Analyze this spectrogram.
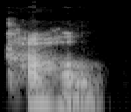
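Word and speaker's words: Cathal: on the screen hopefully my name is spelled CA th al but the pronunciation is actually Carl something kind of strange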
